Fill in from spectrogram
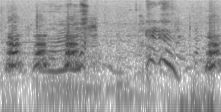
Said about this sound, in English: Be careful, Huffy. That is a big dog.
